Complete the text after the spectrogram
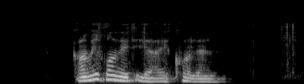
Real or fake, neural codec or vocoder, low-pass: fake; codec, 16 kHz, 4.8 kbps, FACodec; 7.2 kHz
